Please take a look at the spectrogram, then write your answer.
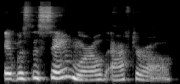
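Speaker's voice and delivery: steady, even audiobook read; calm literary narration; story narration. A narrator's reading. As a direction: read the chapter clearly to listeners. Reads novel chapter aloud.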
